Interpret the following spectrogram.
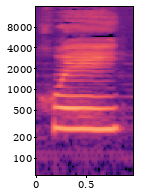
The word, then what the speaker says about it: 灰: 읽을 때는 오히려 되살려서 오를 넣고 지우가 아닌 지어우 발음이 돼야 되며 후이가 아니라 후에이, 뚠이 아니라 뚠이 돼야 되는 거예요. 전체 같이 읽어볼게요. 揪灰蹲 그 다음 규칙입니다.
